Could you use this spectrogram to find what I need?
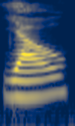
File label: "iau5", Taiwanese syllable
